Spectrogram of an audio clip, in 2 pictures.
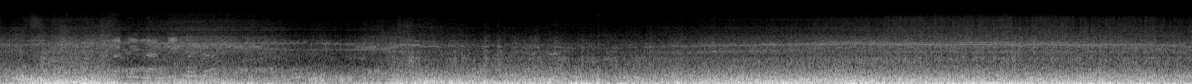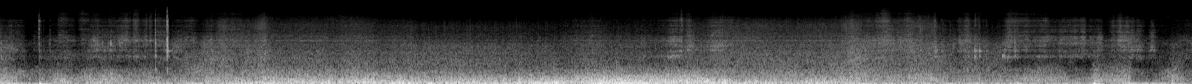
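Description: Wind rushes and buffets the microphone during a paragliding flight.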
